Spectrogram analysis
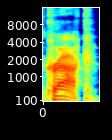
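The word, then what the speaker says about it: craic: they'll say, "What's the crack?" Oh, yeah. Right. Yeah. Uh and it's it's spelled weird, too. Like C R A I C K or something. That's how they spell.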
